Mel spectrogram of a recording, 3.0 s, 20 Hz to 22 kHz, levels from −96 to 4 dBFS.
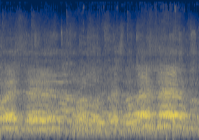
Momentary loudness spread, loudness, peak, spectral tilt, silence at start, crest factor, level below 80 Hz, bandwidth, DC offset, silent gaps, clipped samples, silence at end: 9 LU; -17 LUFS; -2 dBFS; -4.5 dB/octave; 0 s; 14 dB; -64 dBFS; 12.5 kHz; under 0.1%; none; under 0.1%; 0 s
